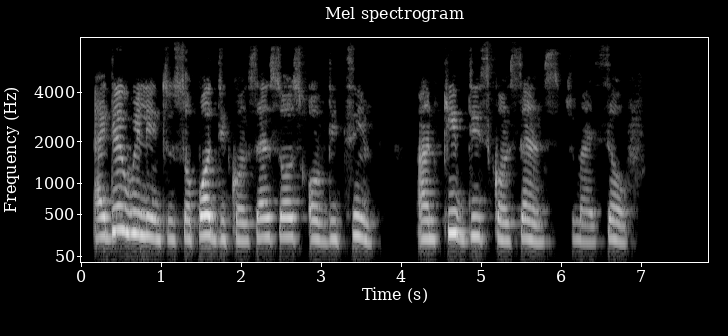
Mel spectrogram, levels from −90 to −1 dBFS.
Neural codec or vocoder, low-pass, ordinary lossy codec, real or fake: none; none; none; real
